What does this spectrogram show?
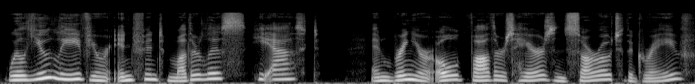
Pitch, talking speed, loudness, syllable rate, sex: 200 Hz, 165 wpm, -16 LUFS, 4.3 syllables/s, female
